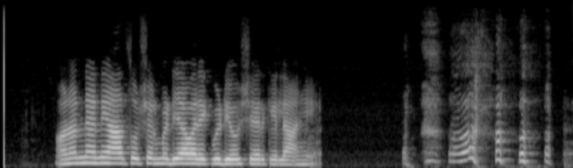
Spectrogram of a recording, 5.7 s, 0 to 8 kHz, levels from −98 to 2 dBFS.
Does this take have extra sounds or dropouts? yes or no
yes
